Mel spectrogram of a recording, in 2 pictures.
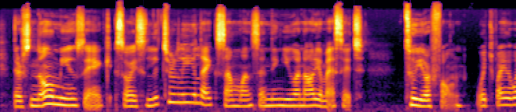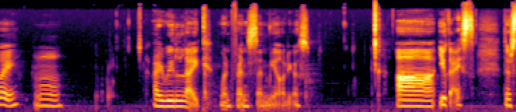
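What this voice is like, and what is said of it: Speaks with an accent. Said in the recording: “my accent”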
